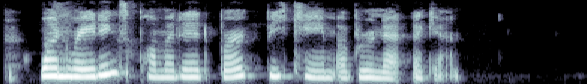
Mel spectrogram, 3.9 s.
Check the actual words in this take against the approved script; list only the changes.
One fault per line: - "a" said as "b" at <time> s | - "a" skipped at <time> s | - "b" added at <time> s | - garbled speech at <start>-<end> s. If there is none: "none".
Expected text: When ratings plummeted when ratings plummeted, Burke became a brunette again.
- "when ratings plummeted" skipped at 1.4 s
